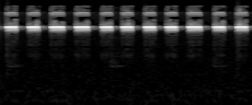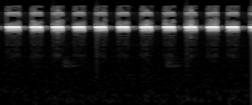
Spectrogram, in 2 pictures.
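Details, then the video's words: Rhythmic chirps of a male cricket on a summer evening, bright and high-pitched, evenly spaced at roughly four to five per second, with nothing else audible. "Cricket Chirping Sound Effect"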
